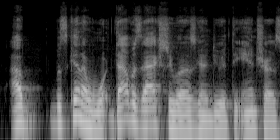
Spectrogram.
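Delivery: normal talking voice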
